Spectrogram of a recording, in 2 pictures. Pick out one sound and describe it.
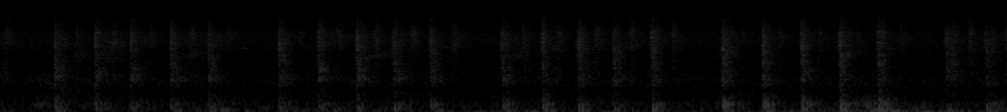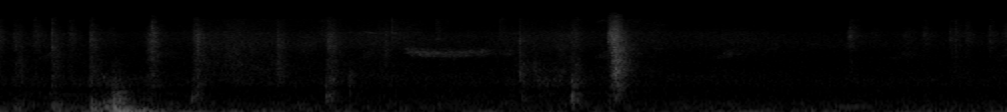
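A marker pen taps and scratches quickly against a hard surface.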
